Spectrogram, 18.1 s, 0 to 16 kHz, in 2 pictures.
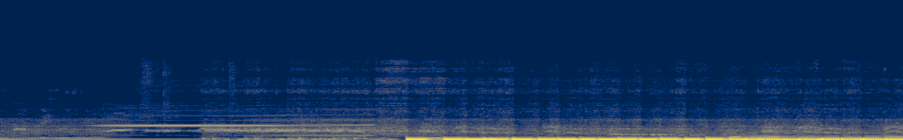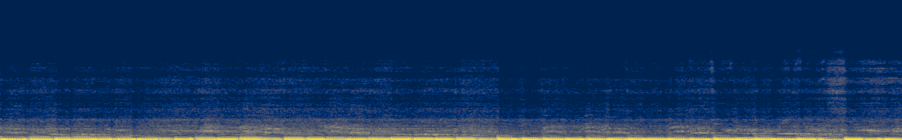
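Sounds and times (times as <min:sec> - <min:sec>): recorded rock song: 0:00.0 - 0:18.0
electric bass playing: 0:03.8 - 0:18.0.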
